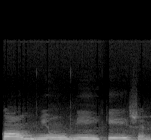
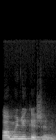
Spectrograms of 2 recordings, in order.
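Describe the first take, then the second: First: communication very slow, in five drawn-out syllables. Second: Said in the usual way. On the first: Shown as a demonstration. Teacher demonstrating five syllables, communication slowly broken up. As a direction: stretch and separate every syllable of communication. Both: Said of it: "ইয়াতে পাঁচটা syllable হ'ব".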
